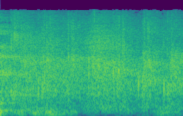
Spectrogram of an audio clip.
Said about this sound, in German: Stell dich einfach mal hin. Wir haben unseren neuen Jona. Applaus.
